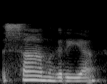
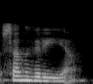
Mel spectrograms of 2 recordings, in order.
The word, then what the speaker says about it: sangría: українців і не тільки це вимова слова санрія Як бачите при написанні видно що наголос падає на і можливо люди саме тому і помилково вимовляли сангрія бо не бачили форму написання або не чули ніколи як правильно читається це слово але ми знаємо то будь ласочка говоримо правильно з наголосом на і читаємо сангрія е першим з впізнаваємих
